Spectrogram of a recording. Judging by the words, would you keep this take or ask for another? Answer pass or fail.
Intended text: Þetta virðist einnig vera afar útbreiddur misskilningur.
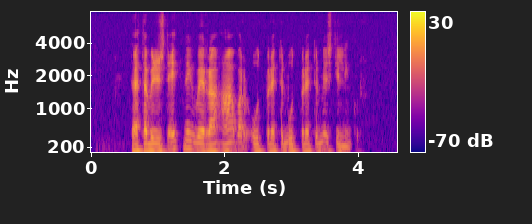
fail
